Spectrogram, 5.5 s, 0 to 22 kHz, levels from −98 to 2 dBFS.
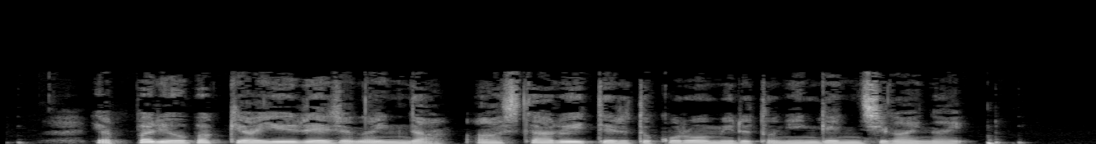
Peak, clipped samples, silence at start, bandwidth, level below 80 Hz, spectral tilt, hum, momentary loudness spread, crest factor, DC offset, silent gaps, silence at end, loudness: -4 dBFS; under 0.1%; 0.5 s; 11.5 kHz; -60 dBFS; -6 dB/octave; none; 10 LU; 18 dB; under 0.1%; none; 0.45 s; -21 LUFS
